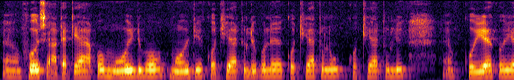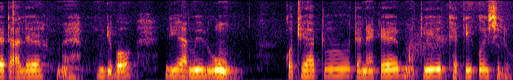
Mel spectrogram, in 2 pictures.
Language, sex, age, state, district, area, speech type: Assamese, female, 45-60, Assam, Sivasagar, rural, spontaneous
